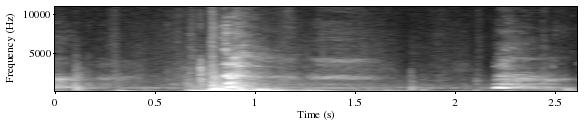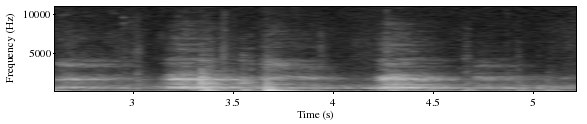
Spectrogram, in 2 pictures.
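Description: A heavy thump about a second in as one person shoves another into a closet. Softer scuffling and gasping breaths follow.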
